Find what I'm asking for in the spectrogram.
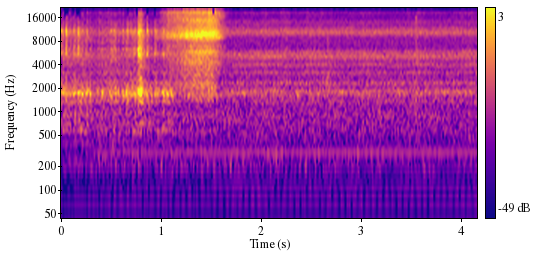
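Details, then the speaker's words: Vevor vacuum pump on a home-made vacuum dryer, after about 12–14 hours of continuous running. A steady drone carries a fast, uneven rattle at deep vacuum, apparently from the pump side; the owner suspects the vanes are bouncing in their slots. Venting air in stops the rattle. "interestingly you can hear that rattly rattly rattly rattly sound and it's hard to tell where it's coming from exactly I think it's coming from the actual vacuum pump side of things"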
